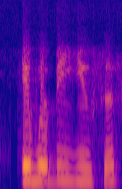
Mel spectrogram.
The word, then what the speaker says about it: Yusuf: It would be Yusuf. It would be Yusuf or Yosef, because there was no J back then.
